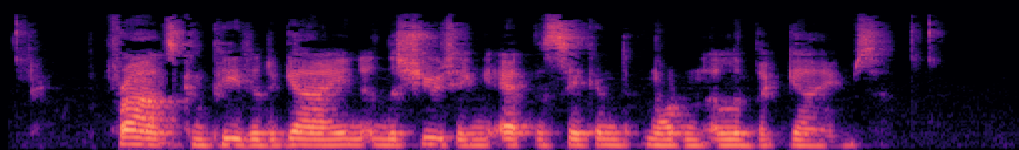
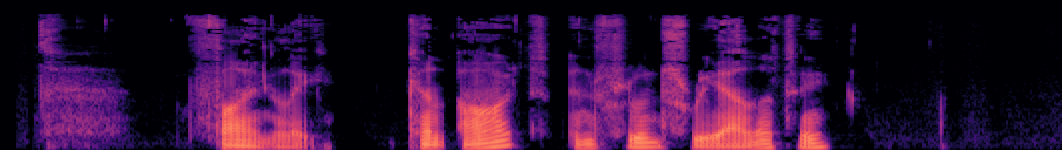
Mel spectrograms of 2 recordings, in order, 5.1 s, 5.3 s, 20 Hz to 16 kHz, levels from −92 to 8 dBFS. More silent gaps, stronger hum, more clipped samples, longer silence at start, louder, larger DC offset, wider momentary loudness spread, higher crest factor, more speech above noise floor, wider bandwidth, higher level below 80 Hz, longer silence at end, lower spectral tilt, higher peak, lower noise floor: neither; neither; neither; first, 0.55 s vs 0.2 s; about the same, -19 LUFS vs -21 LUFS; neither; second, 9 LU vs 21 LU; about the same, 18 dB vs 22 dB; second, 30 dB vs 52 dB; about the same, 11 kHz vs 11 kHz; second, -66 dBFS vs -42 dBFS; second, 0.7 s vs 1.2 s; second, -5 dB/octave vs -7 dB/octave; about the same, -2 dBFS vs 0 dBFS; second, -49 dBFS vs -72 dBFS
